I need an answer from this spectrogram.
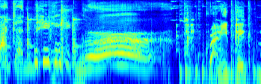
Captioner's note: giggles, growls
